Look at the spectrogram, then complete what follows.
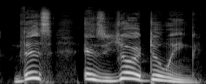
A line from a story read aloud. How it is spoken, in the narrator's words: yelled at him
